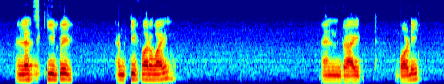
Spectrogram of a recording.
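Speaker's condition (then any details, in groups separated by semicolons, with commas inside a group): No condition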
